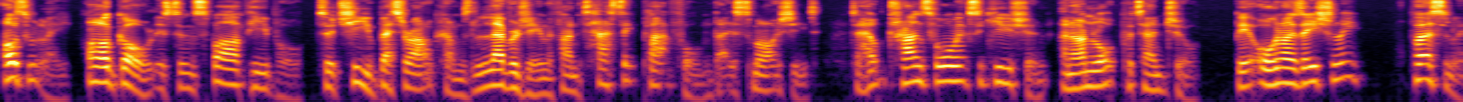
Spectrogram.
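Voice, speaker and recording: A man speaks very fast in a fairly high voice, his pitch swinging very widely, with vocal fry. The recording is very clean against a silent background. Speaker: podcast host. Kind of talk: podcast host interview.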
